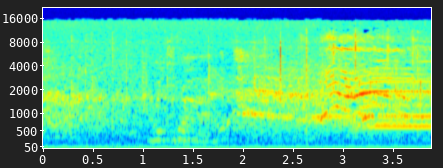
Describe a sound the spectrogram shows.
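A group of people claps.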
